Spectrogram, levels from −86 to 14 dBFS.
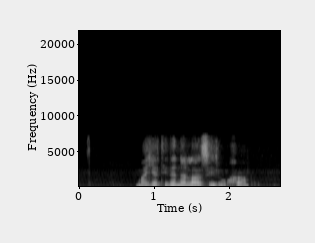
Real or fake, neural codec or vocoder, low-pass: fake; codec, 16 kHz, 0.9 kbps, LongCat-Audio-Codec; 7.2 kHz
